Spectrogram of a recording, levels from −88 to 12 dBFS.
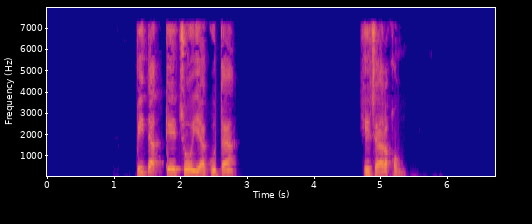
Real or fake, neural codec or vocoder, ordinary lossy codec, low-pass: real; none; MP3, 64 kbps; 7.2 kHz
